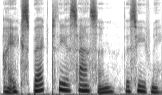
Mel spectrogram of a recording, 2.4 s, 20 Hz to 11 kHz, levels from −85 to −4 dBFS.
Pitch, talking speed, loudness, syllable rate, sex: 160 Hz, 150 wpm, -19 LUFS, 5.0 syllables/s, female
